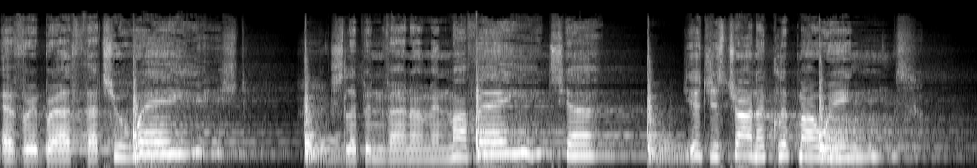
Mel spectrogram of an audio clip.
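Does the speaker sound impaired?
No.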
